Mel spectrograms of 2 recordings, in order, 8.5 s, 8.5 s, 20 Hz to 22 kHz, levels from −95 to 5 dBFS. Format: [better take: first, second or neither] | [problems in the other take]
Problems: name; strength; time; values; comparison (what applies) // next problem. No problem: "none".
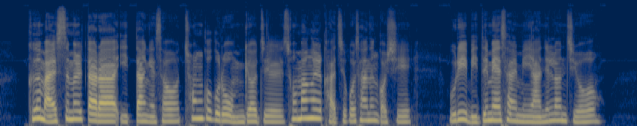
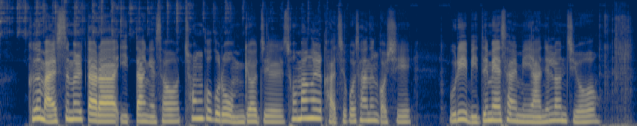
first | household noises; faint; throughout; 30 dB below the speech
